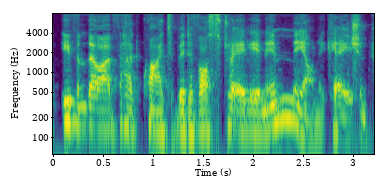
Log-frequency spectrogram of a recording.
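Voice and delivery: usual speaking voice

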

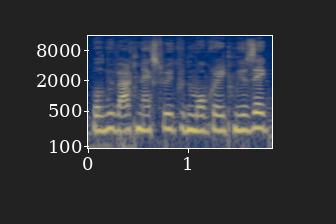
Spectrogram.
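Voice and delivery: normal talking voice

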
